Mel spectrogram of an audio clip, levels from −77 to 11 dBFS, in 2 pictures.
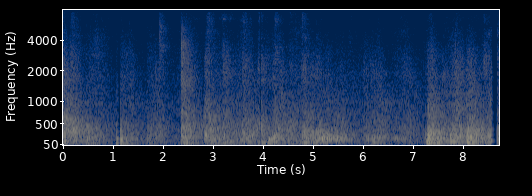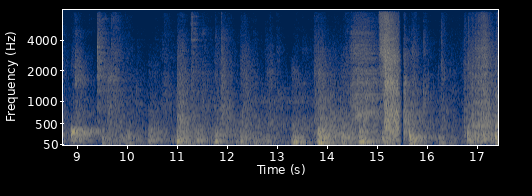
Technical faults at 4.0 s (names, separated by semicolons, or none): short concealed packet loss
